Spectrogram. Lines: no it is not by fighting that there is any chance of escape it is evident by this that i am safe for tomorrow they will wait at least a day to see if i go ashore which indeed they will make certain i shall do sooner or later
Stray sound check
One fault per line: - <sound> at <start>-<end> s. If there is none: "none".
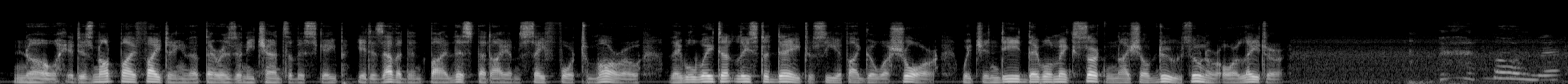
- laugh at 14.1-15.6 s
